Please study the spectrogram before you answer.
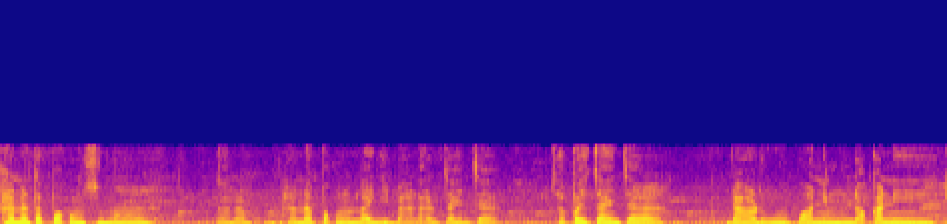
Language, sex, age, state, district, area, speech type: Nepali, female, 60+, West Bengal, Jalpaiguri, urban, spontaneous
